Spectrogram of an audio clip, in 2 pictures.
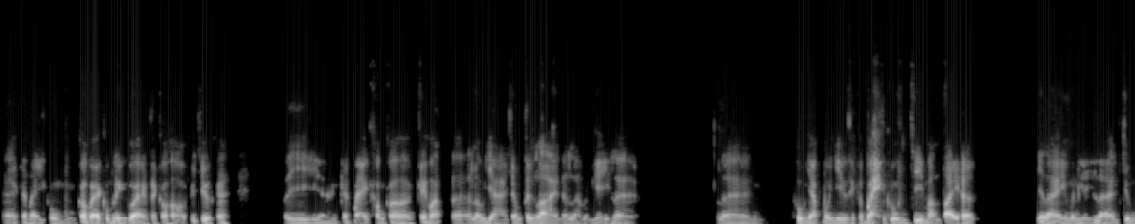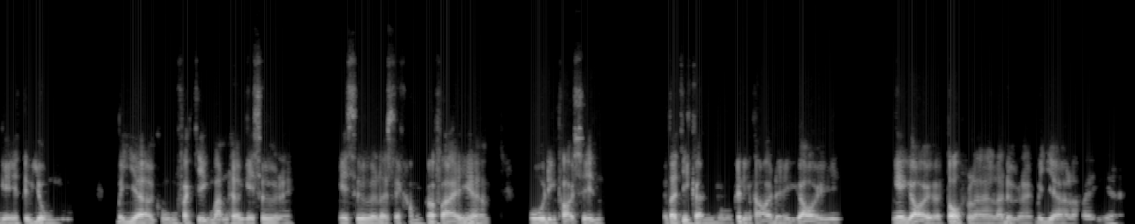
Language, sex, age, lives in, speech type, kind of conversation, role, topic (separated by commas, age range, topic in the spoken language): Vietnamese, male, 25-29, Vietnam, conversation, unstructured, none, Làm thế nào để quản lý chi tiêu một cách hiệu quả?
